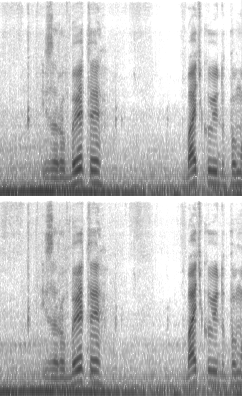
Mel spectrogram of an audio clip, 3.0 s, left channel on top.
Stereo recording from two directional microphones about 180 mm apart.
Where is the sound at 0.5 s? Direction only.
20° left (ahead or behind).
